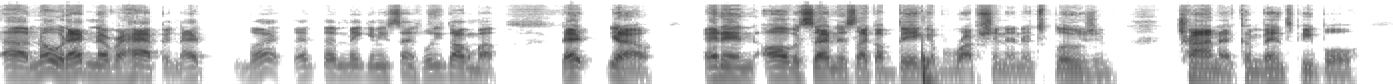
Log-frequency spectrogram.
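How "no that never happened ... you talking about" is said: ordinary delivery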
